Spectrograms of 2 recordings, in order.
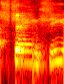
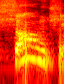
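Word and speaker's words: Shang-Chi: need to pronounce our name correctly it's not shangi it's Shan Chi you better pronounce our name correctly it's like that everyone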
